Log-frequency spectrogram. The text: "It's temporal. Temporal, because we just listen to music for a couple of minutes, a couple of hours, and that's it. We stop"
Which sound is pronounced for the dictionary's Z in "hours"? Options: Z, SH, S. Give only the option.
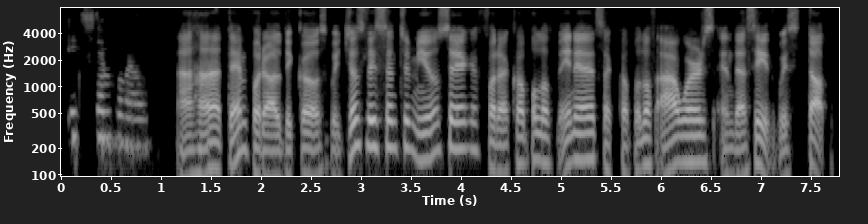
S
